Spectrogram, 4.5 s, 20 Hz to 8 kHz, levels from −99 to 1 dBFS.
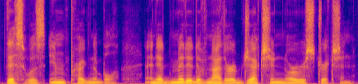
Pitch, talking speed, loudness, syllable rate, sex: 95 Hz, 135 wpm, -18 LUFS, 5.0 syllables/s, male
